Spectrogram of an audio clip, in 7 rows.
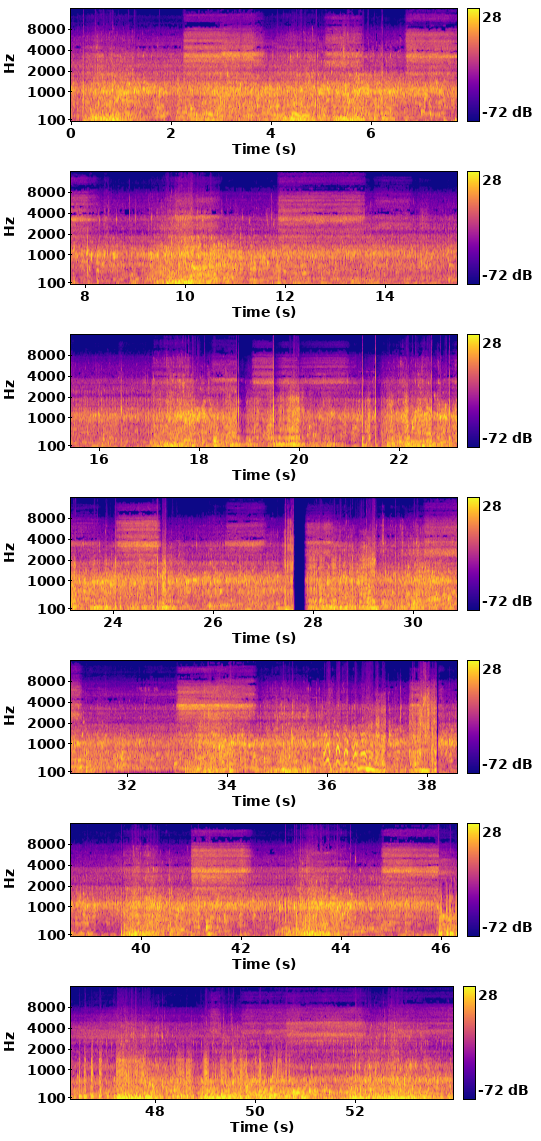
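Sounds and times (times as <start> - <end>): exhaled bubbles rumbling: 0.0 - 7.4, 8.2 - 12.6, 13.2 - 41.6, 42.3 - 45.0, 45.8 - 53.9
regulator hiss on inhale: 2.2 - 3.9, 6.7 - 8.4, 11.9 - 14.6, 18.3 - 21.2, 23.2 - 25.0, 26.2 - 27.2, 30.2 - 31.2, 33.0 - 34.6, 41.0 - 42.4, 44.8 - 46.0, 49.8 - 52.3.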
